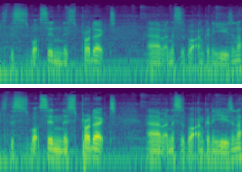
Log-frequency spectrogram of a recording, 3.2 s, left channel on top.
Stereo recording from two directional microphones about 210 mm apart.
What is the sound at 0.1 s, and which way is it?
Speech, 20° right (ahead or behind).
